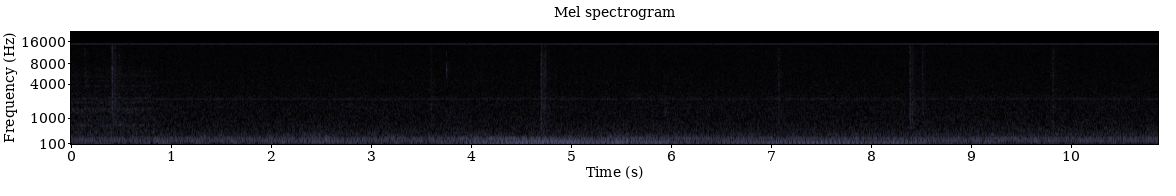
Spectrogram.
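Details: New Sharp Quatron TV, switched on with only an antenna signal, makes faint sharp ticks every second or two over a low room hum; the sound is not from its speakers and is noticeable in quiet movie scenes.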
